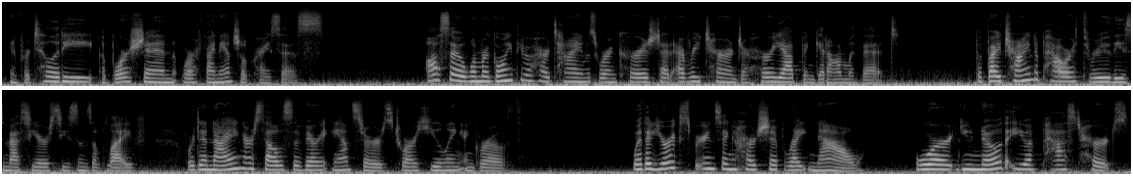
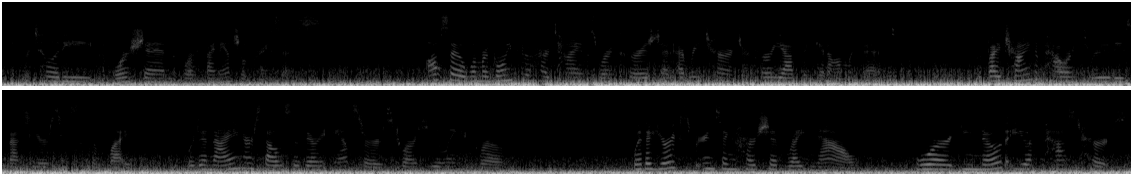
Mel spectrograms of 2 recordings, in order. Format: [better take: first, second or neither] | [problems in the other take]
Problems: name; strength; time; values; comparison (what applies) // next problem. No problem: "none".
first | wind noise on the microphone; heavy; 4 dB above the speech; occasional gusts in the first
